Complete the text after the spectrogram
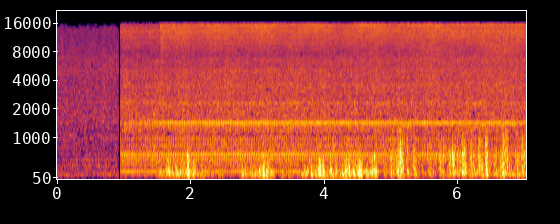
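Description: A spray gun hisses steadily.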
